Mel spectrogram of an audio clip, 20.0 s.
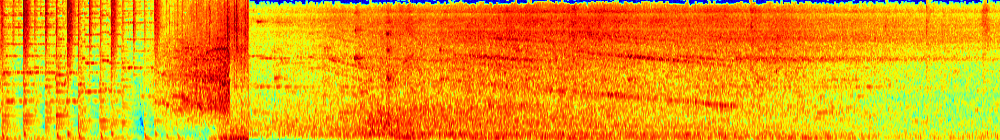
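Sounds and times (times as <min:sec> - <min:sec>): train rumbling on track: 0:05.0 - 0:20.0.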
